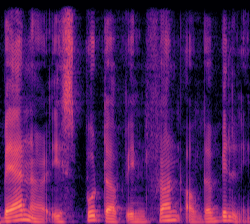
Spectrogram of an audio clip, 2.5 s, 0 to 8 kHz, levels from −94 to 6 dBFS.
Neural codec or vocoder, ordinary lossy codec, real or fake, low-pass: codec, 16 kHz, 4.8 kbps, FACodec; none; fake; none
